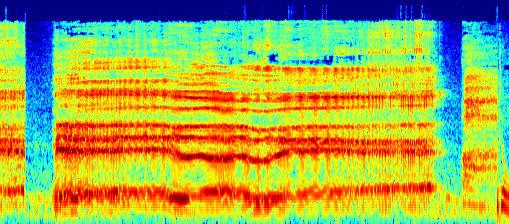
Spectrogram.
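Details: One long, loud, drawn-out belch lasting about six seconds, with a brief pause before and after: a loud burp.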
